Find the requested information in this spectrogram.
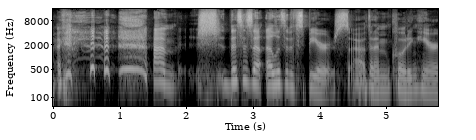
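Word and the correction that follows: Spiers: Excuse me. It's pronounced Spires. – Spires. – I've actually said that in her Twitter bio. – S-P-E-I-E-R-S, right? – She's a writer.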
